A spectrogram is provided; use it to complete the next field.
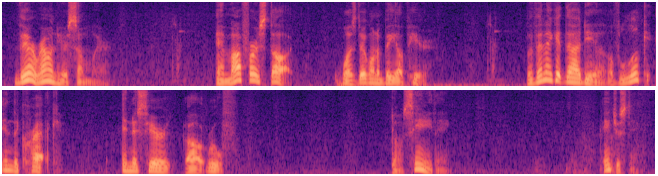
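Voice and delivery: quiet, hushed voice. Commentating over gameplay video, listening for a crawling enemy: speaking quietly. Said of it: "I'm being quiet so that way y'all can listen".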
